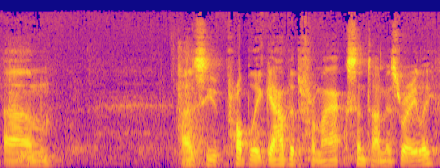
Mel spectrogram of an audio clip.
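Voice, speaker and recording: A man's voice: fairly low pitch, level tone, normal speed, heavy background noise. A middle-aged man from England giving a live lecture with dry, wry humor and frequent ums and restarts. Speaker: guest speaker on advocacy.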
